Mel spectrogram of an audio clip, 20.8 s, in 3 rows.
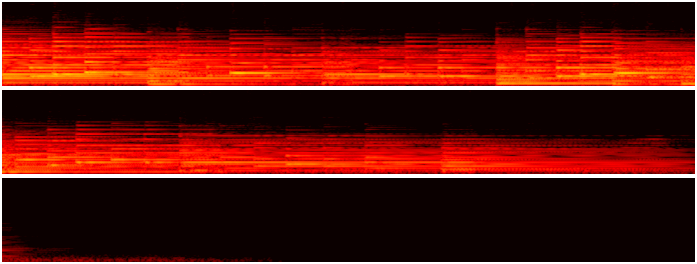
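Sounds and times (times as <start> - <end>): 
piano hymn: 0.0 - 13.9.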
